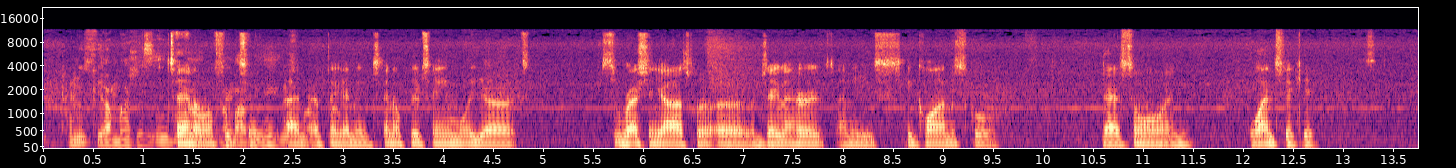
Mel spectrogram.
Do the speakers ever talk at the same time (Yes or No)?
Yes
